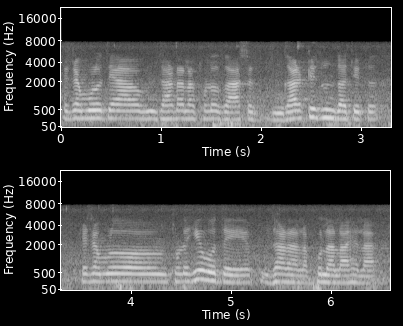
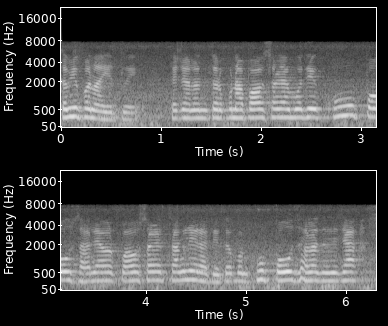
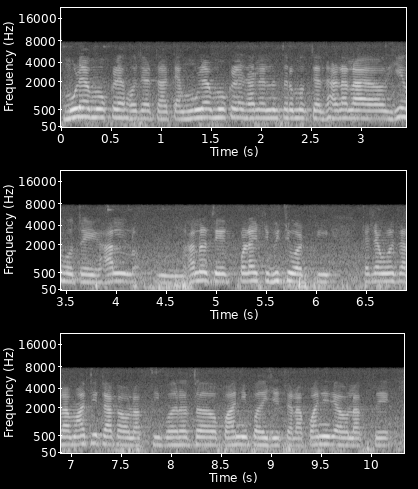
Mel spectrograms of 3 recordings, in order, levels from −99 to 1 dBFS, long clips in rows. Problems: none marked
